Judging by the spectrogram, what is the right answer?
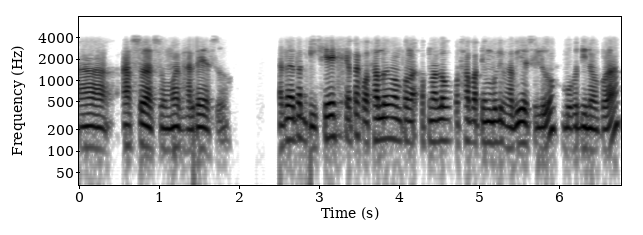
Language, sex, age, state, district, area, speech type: Assamese, male, 30-45, Assam, Goalpara, urban, conversation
